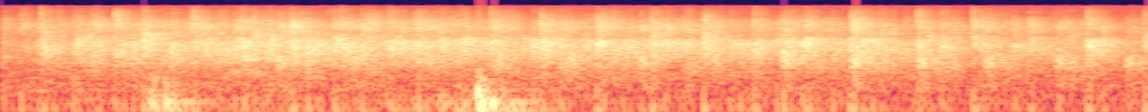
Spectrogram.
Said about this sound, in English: Thank you. So give Pratt another round of applause.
